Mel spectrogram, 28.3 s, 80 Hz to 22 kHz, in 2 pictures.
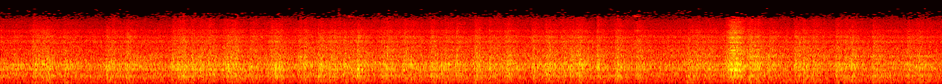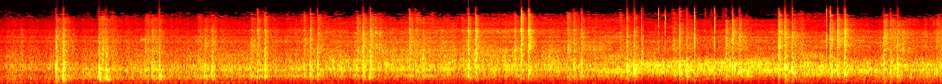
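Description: Class 156 Super Sprinter diesel multiple unit running at speed, heard from inside the carriage as a steady rumble. From about halfway it gets louder, with wheels clicking over rail joints in quick repeated strikes.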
